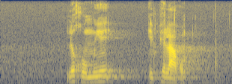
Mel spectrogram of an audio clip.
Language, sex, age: Northern Sotho, male, 21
